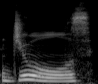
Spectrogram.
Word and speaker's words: jewels: Could you pronounce the word jewellery, jewellery, and jewels? Jewels. You have to get the L in there.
